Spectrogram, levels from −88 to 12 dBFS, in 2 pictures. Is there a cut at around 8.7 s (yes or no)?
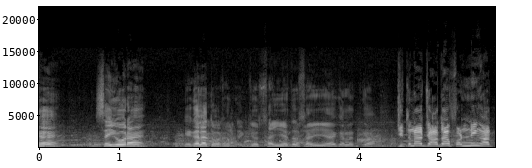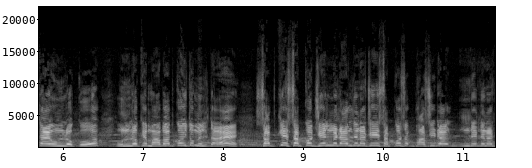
no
